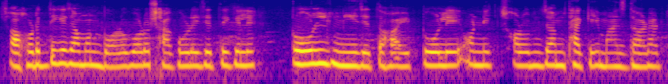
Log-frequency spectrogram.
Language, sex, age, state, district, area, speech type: Bengali, female, 18-30, West Bengal, Dakshin Dinajpur, urban, spontaneous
